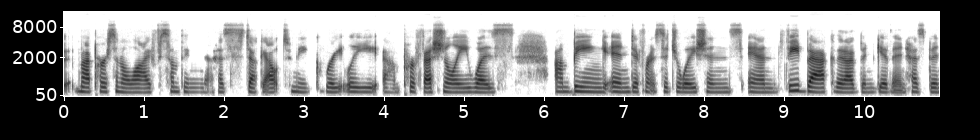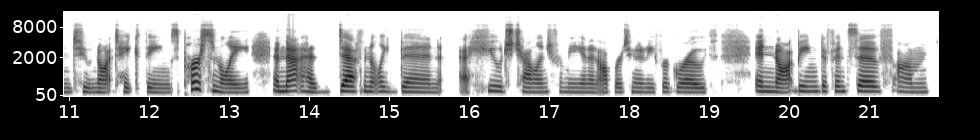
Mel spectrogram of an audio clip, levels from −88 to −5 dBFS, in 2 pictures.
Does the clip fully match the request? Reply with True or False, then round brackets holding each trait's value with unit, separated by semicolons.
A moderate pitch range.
False (2.1 semitones)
